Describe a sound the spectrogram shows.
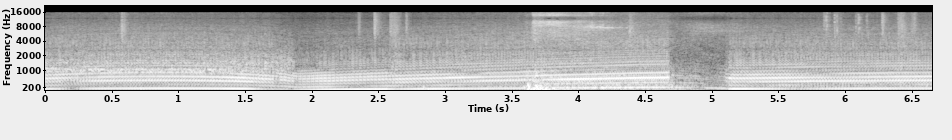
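A car engine revs hard, dropping in pitch at each gear change and climbing again.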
